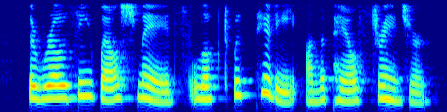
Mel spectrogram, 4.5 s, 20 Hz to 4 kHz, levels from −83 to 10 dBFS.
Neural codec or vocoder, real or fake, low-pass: none; real; 3.6 kHz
